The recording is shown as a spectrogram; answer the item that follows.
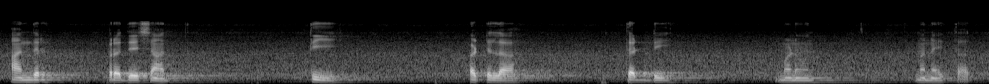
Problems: none marked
